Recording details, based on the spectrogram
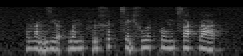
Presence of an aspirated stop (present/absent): absent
